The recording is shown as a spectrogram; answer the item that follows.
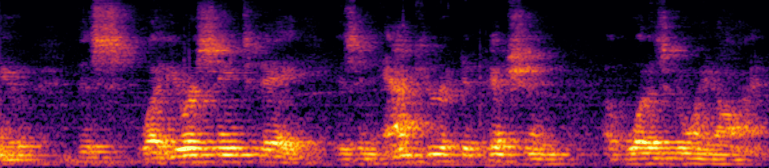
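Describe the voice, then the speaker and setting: Audible room echo and noticeable background noise surround a man's voice. His pitch is fairly low, with ordinary variation. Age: 60s. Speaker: law enforcement speaker on trafficking. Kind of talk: educational talk.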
